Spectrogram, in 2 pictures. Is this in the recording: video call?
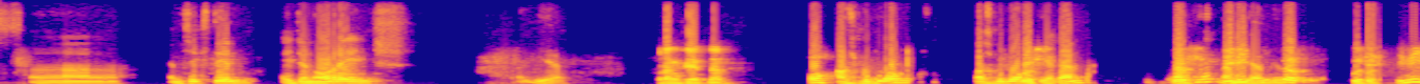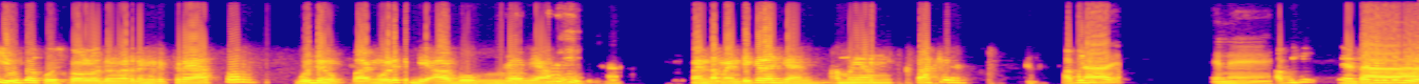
yes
